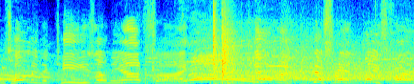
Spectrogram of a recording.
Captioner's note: steel chair thudding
